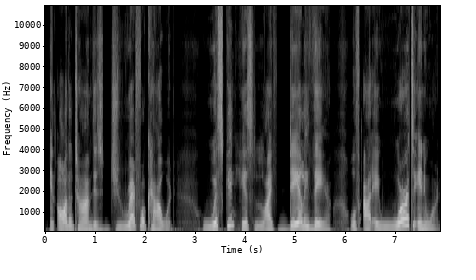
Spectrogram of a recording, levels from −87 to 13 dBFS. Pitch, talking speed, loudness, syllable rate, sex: 185 Hz, 135 wpm, -18 LUFS, 3.9 syllables/s, female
